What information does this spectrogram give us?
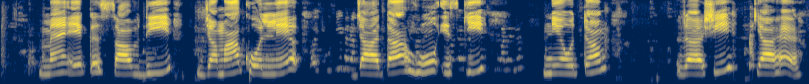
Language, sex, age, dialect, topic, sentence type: Hindi, female, 18-24, Marwari Dhudhari, banking, question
